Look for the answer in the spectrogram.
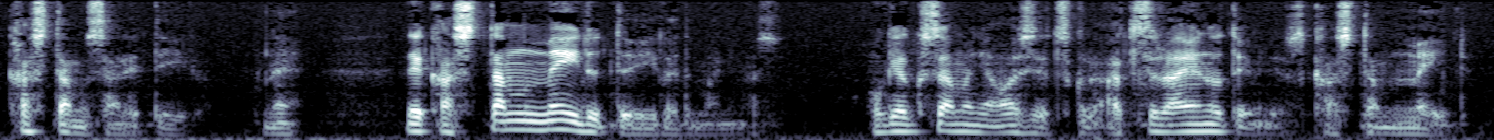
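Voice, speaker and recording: A man with a low, gravelly voice that has a husky edge teaches English vocabulary. He explains each word patiently and repeats the examples slowly. His tone stays steady and instructive. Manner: adds ね as a tag. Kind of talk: recorded vocabulary lesson.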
